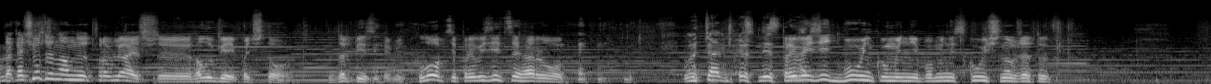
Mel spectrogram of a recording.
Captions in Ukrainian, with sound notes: -Так а що ти нам не відправляєш голубів поштових, з записками? "Хлопці, привезіть цигарок!" [сміх] -От так - навіть не знаю. -"Привезіть буньку мені, бо мені скучно вже тут!"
